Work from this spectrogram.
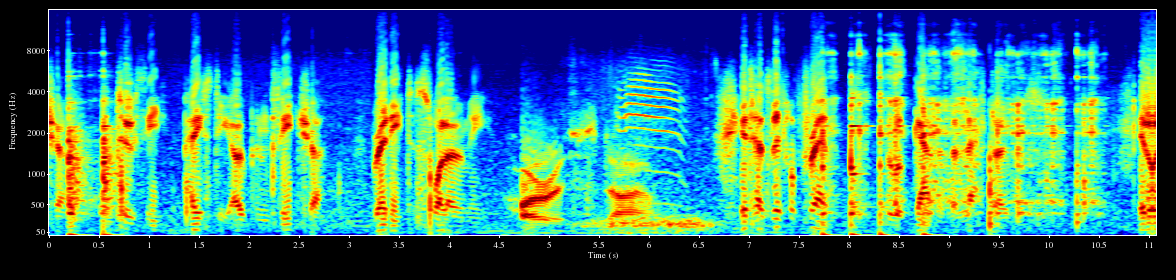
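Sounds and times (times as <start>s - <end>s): wavering meow-like cries: 4.6s - 6.8s.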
